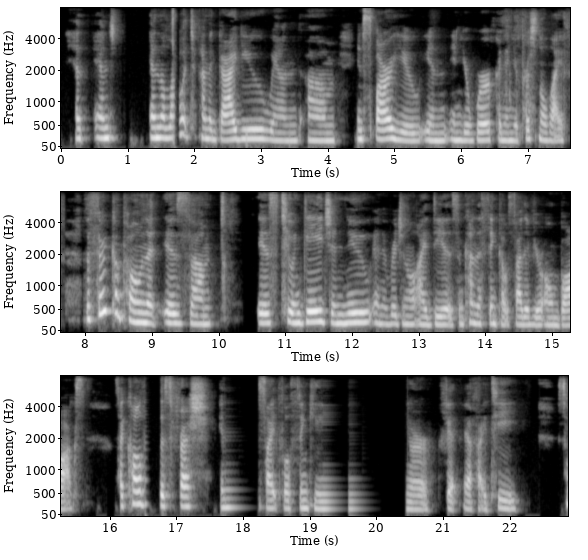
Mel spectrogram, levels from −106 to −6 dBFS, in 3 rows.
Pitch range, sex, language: 175-220 Hz, female, English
